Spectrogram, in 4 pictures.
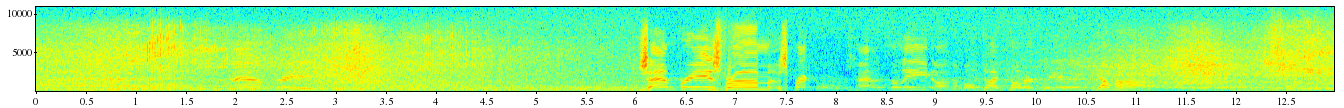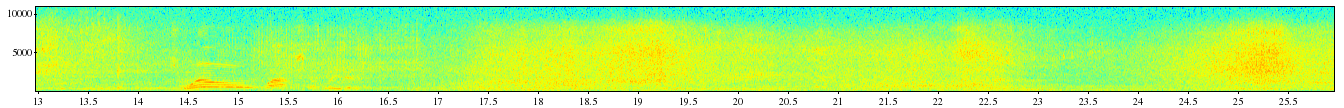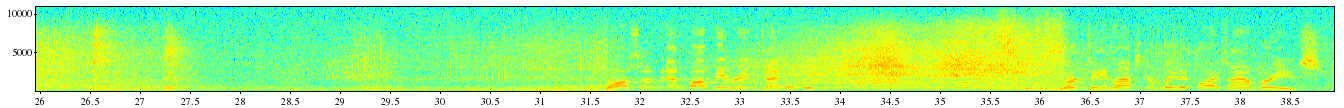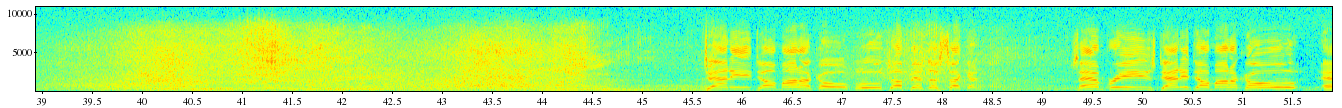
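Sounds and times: motorcycle engines racing: 0.0s - 51.9s.

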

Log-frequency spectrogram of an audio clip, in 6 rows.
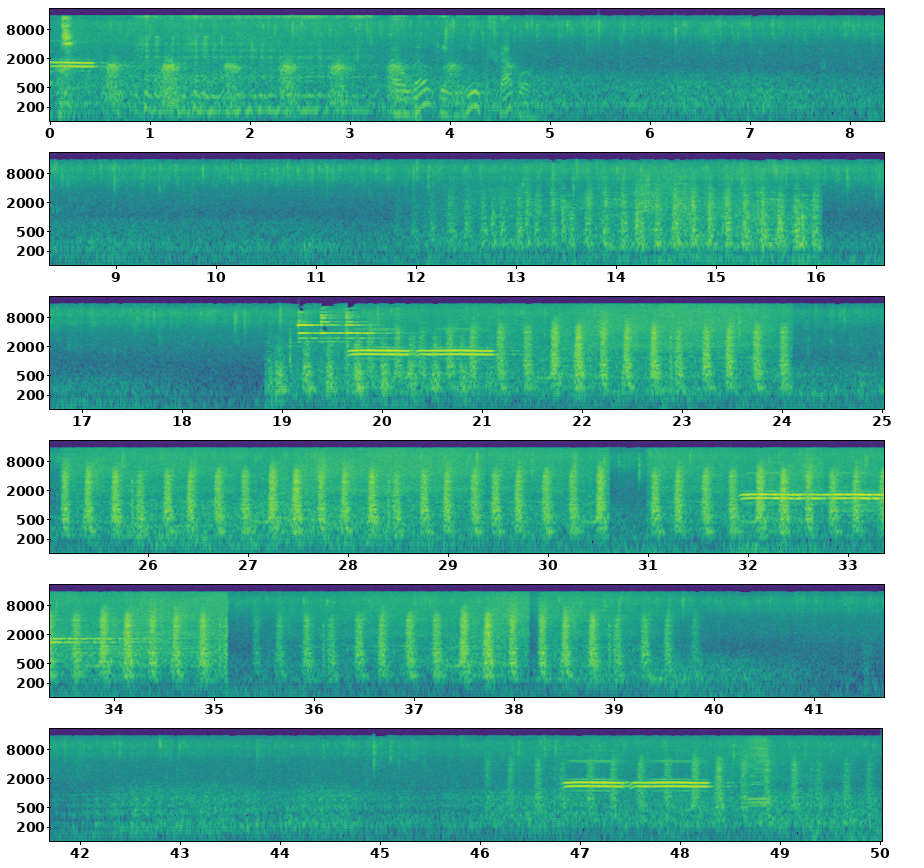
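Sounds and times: steam locomotive whistle: 0.0s - 3.7s, 19.1s - 22.0s, 31.8s - 35.2s, 46.6s - 49.6s
steam engine puffing clatter: 0.0s - 4.4s, 11.8s - 16.1s, 18.9s - 24.2s, 25.2s - 40.0s, 46.1s - 50.0s
heavy rain falling: 0.0s - 50.0s.

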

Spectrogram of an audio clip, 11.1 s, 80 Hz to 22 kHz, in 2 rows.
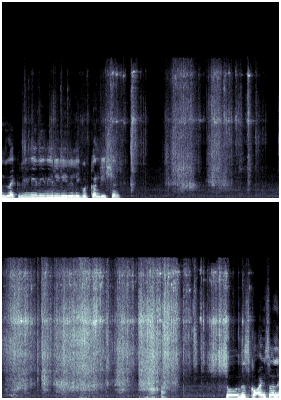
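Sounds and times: coins jingling on a table: 0.4s - 10.2s.

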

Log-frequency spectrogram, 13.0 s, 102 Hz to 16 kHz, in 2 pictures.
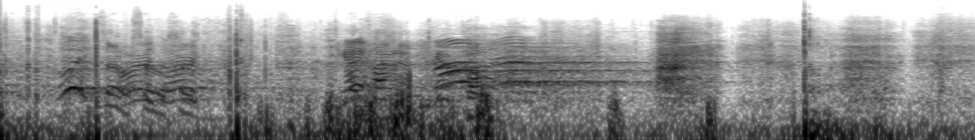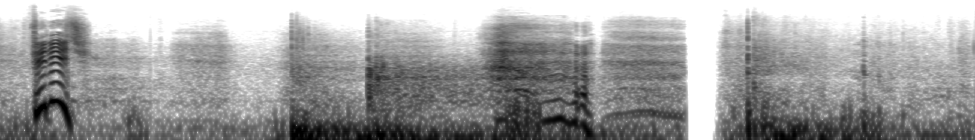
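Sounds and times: microphone rubbing and rumble: 1.4s - 2.9s.

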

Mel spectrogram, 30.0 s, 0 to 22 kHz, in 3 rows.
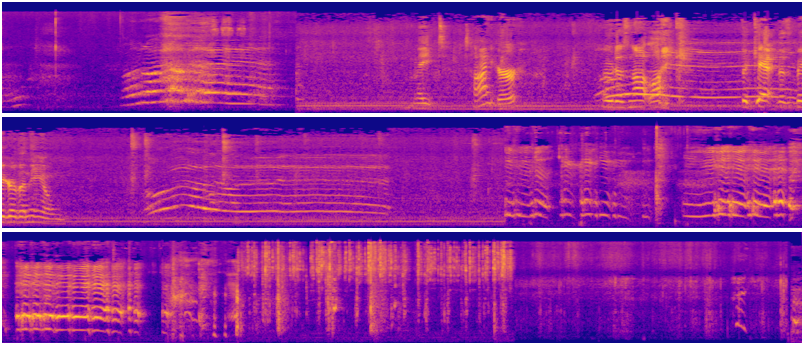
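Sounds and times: baby laughing: 16.3s - 25.0s.

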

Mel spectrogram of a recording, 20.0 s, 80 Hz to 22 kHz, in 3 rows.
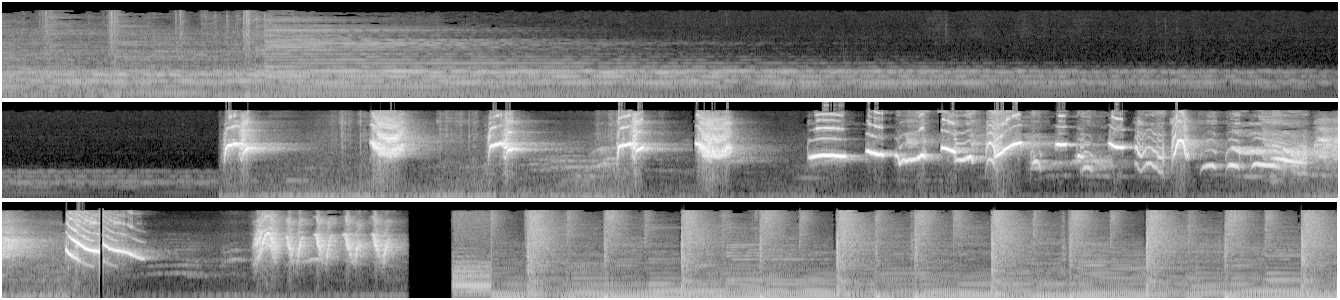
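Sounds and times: strummed guitar music: 0.0s - 3.5s
birds chirping: 7.8s - 15.4s.

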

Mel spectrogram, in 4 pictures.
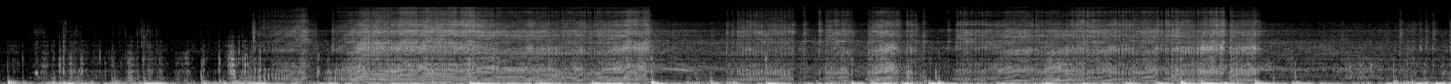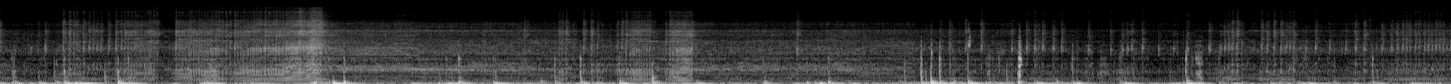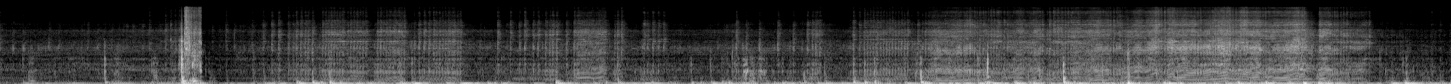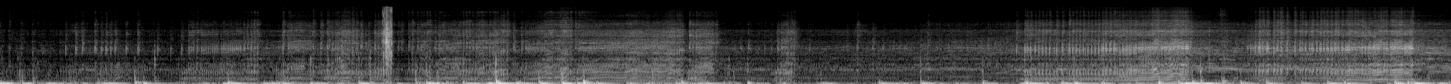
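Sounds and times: dirt bike engine revving: 0.0s - 58.0s
sharp knocks: 30.0s - 31.2s.

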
